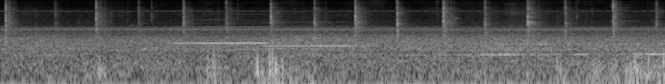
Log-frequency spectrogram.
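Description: NJ Transit passenger train running past on a far track: a steady rumble with a sharp, regular clicking about twice a second, and a few brief steady tones partway through.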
